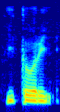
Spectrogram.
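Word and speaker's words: 一人: 1 c'est Itori. 2 Futari. 3 Sanin. Yonin. Gonin. Rokunin. Pour continuer ensuite, on dit Nin. Mais pour le 1 et le 2, la prononciation change.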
